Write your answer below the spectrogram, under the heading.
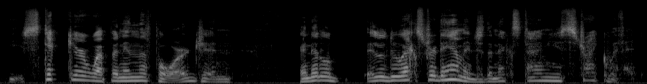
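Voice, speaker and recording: A man puts on a character voice at a high pitch. The recording is very clean, with a silent background. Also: moderate pace. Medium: actual play.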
